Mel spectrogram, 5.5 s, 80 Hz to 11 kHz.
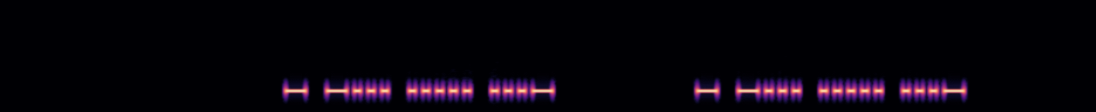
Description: Morse code, heard as a keyed tone, about 36 wpm, 700 Hz. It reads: TB5V TB5V
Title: DXCC-100 Call Signs - 4 Characters - Repeated 2x - 35wpm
